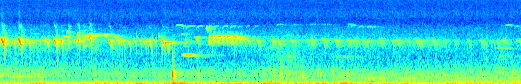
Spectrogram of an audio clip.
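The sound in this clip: Crossbills of the large race call from a flock that includes a female and a male, all giving the same call type. Many short, sharp chip notes crowd the first few seconds, then thin out over steady low background noise.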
